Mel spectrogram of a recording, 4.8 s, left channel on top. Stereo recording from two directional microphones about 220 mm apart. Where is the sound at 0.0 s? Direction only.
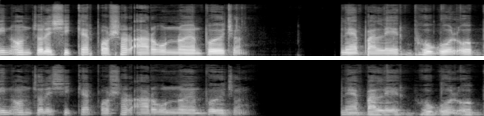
35° left (ahead or behind).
